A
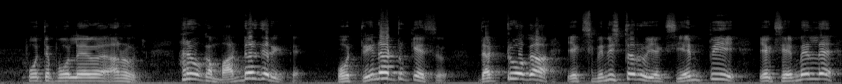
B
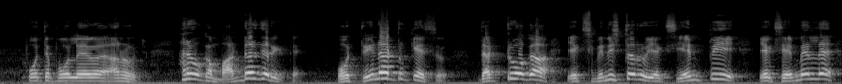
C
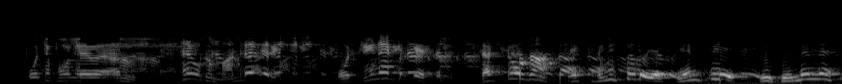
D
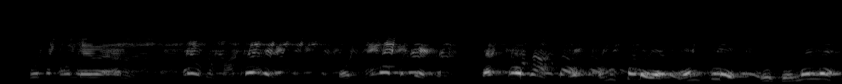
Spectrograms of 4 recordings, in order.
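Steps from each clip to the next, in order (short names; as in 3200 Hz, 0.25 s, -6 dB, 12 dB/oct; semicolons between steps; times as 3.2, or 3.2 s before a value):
nothing audible
thinning echo 0.286 s, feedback 61%, high-pass 990 Hz, level -7 dB; band-pass sweep 2300 Hz -> 290 Hz, 3.67–7.65; step phaser 2.5 Hz 730–2200 Hz; gain -2 dB
vowel filter e; gate with hold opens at -59 dBFS; dispersion highs, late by 0.11 s, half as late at 2400 Hz; gain +4.5 dB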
